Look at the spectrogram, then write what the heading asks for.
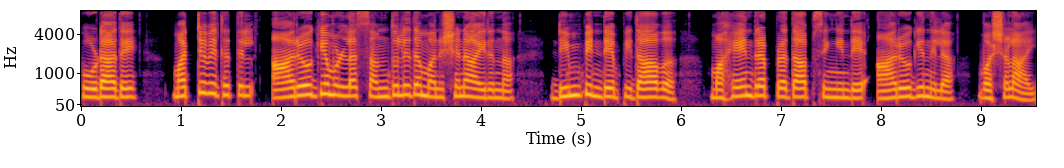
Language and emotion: Malayalam, neutral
